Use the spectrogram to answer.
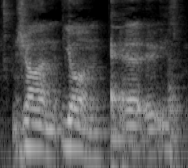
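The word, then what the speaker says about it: Jon: Yon is the way to say his name up in this zone.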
